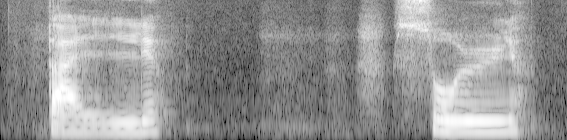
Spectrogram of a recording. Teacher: якщо він стоїть знизу складу він пом'якшується набуває звуку ль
